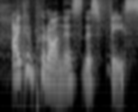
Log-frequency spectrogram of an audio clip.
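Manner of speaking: put-on super serious delivery. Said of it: "super serious".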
